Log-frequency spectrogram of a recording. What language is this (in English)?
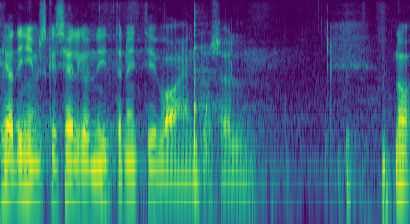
Estonian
